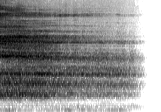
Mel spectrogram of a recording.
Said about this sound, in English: let's do a quick mindfulness exercise where we begin by inhaling through our nose and exhaling through our mouth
